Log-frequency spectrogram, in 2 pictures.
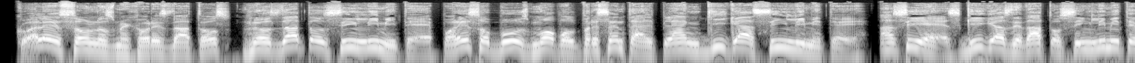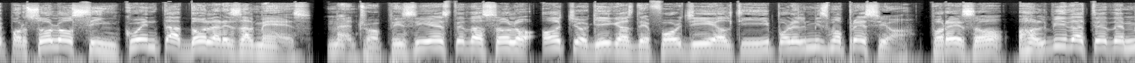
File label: Spanish Neutral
